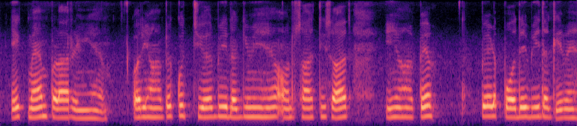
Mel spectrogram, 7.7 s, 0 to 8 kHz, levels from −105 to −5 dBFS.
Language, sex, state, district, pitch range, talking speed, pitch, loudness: Hindi, female, Rajasthan, Churu, 210-230 Hz, 200 wpm, 220 Hz, -27 LUFS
